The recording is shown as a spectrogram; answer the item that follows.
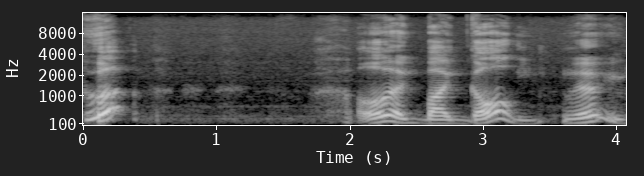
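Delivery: very loud, slow, swooping sing-song cartoon dog voice. Imagining how his team's Beetle would sound, doing a Goofy impression. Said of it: "I do not have a good Goofy impression".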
